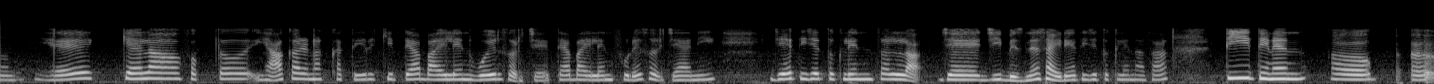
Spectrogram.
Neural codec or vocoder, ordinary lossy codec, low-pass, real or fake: codec, 16 kHz in and 24 kHz out, 1 kbps, XY-Tokenizer; none; 5.4 kHz; fake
